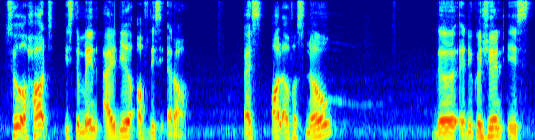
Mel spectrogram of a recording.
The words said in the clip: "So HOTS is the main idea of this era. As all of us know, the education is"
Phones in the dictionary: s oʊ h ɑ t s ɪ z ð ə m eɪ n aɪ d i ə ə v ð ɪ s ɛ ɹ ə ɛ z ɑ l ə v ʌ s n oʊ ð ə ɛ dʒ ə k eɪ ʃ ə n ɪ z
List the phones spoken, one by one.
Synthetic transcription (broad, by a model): s oʊ h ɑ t ɪ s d ə m eɪ n aɪ d i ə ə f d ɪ s ɛ ɹ ə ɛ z ɑ l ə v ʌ s n oʊ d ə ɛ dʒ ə k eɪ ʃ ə n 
